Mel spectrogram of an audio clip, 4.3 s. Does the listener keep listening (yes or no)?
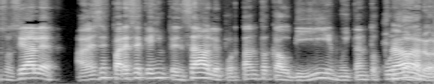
no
